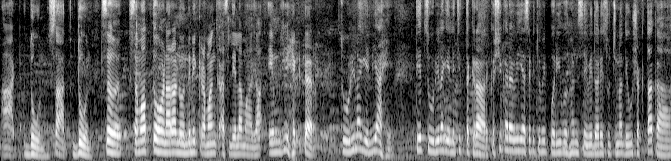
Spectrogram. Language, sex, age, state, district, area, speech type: Marathi, male, 18-30, Maharashtra, Sangli, urban, read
